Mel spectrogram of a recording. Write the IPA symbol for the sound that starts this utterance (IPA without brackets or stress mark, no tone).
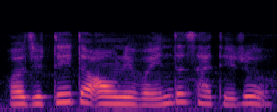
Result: ɦ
